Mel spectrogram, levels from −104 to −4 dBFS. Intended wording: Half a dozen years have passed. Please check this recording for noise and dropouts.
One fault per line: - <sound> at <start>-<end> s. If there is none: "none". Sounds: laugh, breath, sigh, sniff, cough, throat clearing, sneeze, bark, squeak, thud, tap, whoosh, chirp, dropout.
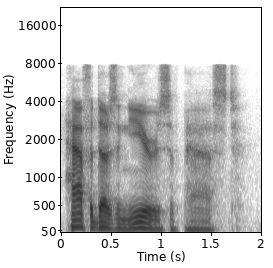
none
